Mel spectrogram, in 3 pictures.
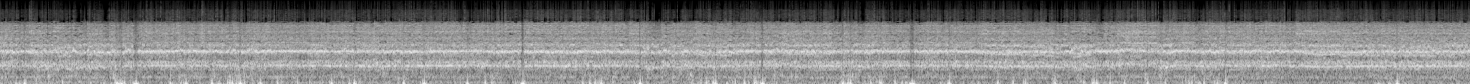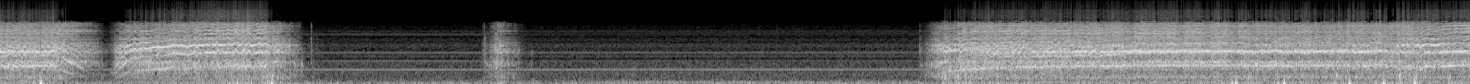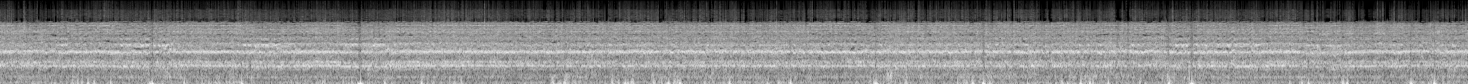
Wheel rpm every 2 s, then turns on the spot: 220, 230, 230, 220, 230, 220, 220, 160, 140, 0, 0, 10, 180, 230, 230, 220, 220, 230, 230, 230, 230, 220.
none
